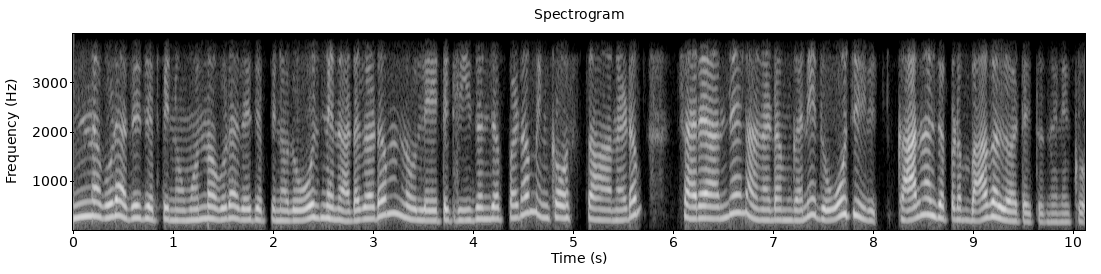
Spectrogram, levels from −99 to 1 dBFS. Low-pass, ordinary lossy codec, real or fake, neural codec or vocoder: 3.6 kHz; Opus, 32 kbps; real; none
